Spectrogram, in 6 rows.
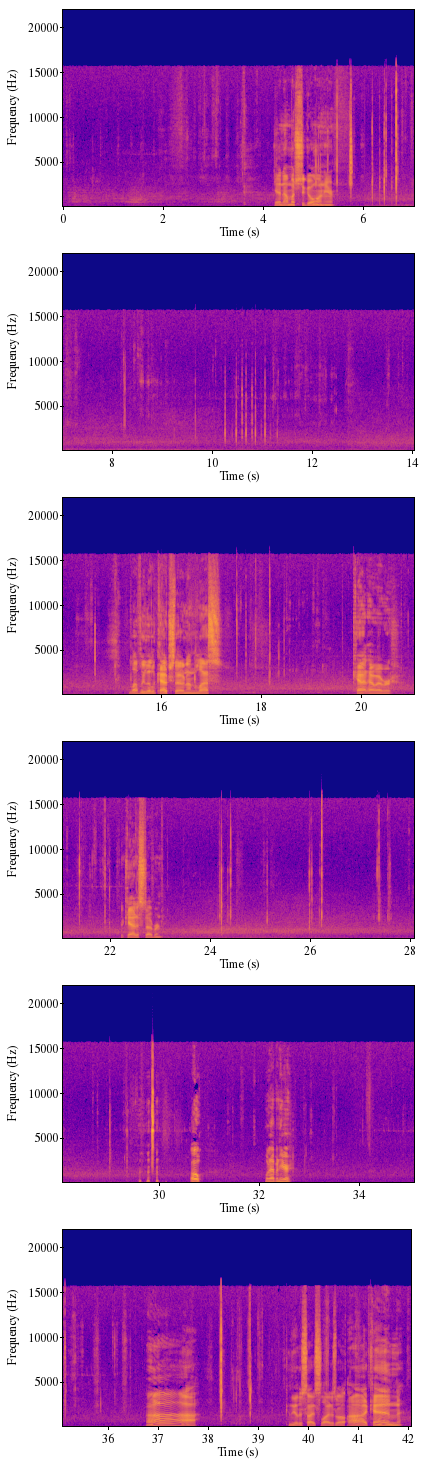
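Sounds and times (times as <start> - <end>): low outdoor background noise: 0.0 - 42.0
wooden parts clicking: 5.0 - 7.1, 9.2 - 12.6, 17.4 - 19.7, 20.8 - 22.3, 24.1 - 25.3, 27.2 - 27.7, 28.6 - 30.1.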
